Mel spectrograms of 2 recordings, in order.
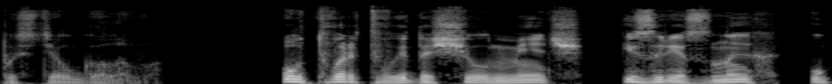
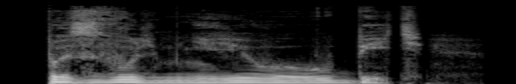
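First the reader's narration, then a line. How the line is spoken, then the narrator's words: Breathed out. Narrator (Russian): выдохнул он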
